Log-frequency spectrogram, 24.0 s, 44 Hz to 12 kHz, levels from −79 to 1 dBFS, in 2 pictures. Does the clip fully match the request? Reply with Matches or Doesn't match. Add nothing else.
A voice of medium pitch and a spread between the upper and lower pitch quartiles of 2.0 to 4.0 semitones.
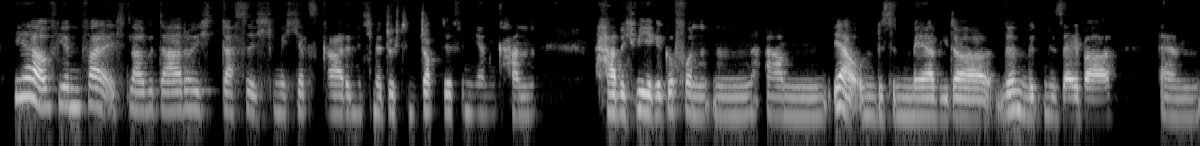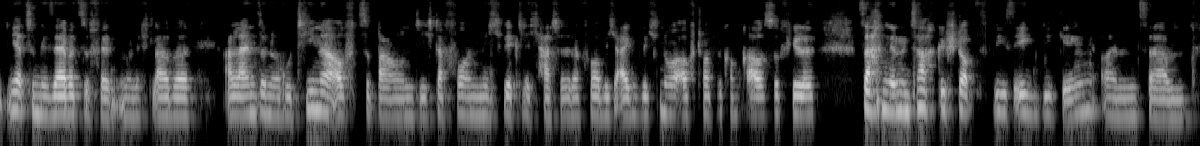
Matches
